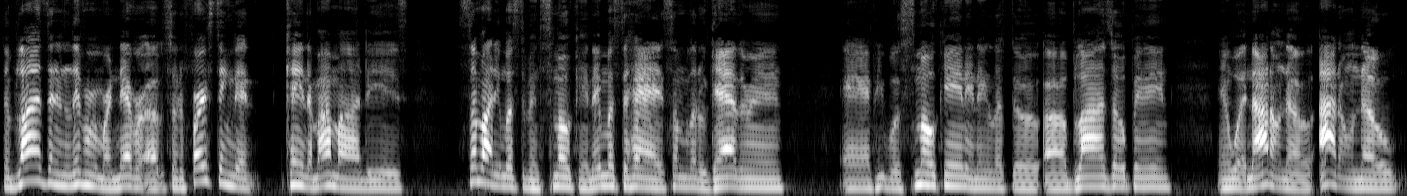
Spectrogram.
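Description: A man telling a story to his viewers in a casual, lively, slangy way. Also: medium pitch, normal speed, dry recording, clean studio sound. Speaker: vlogger.

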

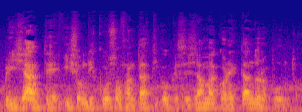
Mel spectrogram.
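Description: A man with a Rioplatense Spanish accent leads a group, explaining in an animated way, acting out quoted voices and often checking that listeners follow. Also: lowish voice, brisk. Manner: animated, acts out quoted voices, keeps asking "¿entendés?". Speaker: group workshop leader.

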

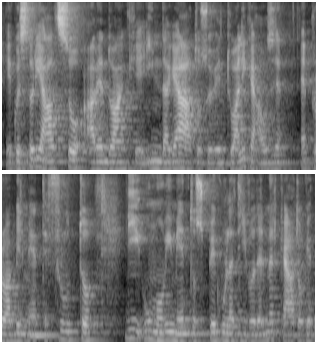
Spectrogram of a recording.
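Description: A man hosting a weekly market update, reading figures out methodically, with low-quality audio recorded while traveling. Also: a little mellow, reverberant. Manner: methodical, reads out figures steadily. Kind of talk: scripted market commentary. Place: temporary room while away from home.

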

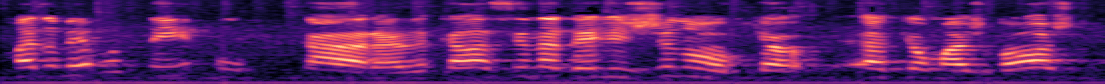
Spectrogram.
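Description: A woman with a bright, forceful voice sitting a little high in pitch. She talks in a loose podcast chat, animated and critical, dropping casual fillers as she builds her point. Faint music sits underneath. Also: fast talker, muffled recording. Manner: animated and critical, with frequent fillers like 'né' and 'cara'. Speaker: podcast co-host.

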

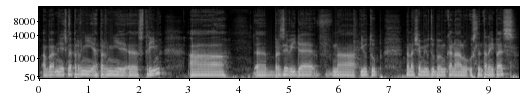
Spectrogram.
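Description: Male podcast co-host, mid pitch, slow, hesitant, casual. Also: little pitch movement, darkish tone, clear, resonant tone. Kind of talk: casual chat.

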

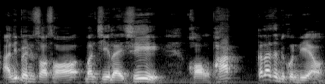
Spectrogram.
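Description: A man's voice: mid-range voice, fast, breathy edge. A man hosting a news talk show, chatting casually with co-hosts and using many polite particles. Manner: chatty, many polite particles, rising excitedly when retelling.

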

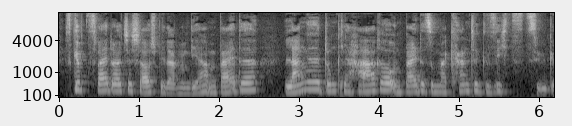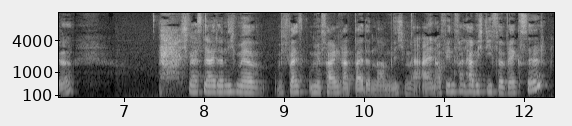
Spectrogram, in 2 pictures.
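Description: A woman's voice: medium pitch, moderate pace. A young woman working as a TV entertainment reporter, telling anecdotes in a chatty, self-deprecating way with frequent laughs. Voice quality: husky. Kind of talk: casual interview answers, anecdotes.

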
